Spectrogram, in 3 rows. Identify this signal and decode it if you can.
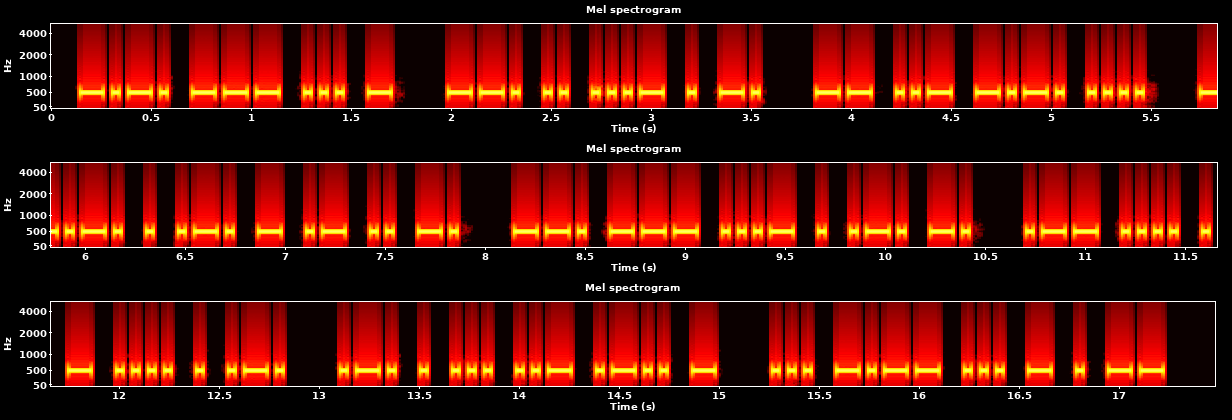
Morse code, heard as a keyed tone, about 30 wpm, 500 Hz. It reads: COST GIVEN MUCH CERTAIN GOVERN WHETHER RESULT SYSTEM
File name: 632 Words 30WPM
